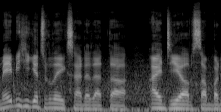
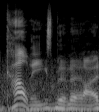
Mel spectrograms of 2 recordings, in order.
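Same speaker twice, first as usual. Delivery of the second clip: ordinary talk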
